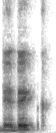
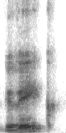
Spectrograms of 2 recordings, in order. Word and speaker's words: Vivek: They used to get confused with Bebek, but this is pronounced as Vivek.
